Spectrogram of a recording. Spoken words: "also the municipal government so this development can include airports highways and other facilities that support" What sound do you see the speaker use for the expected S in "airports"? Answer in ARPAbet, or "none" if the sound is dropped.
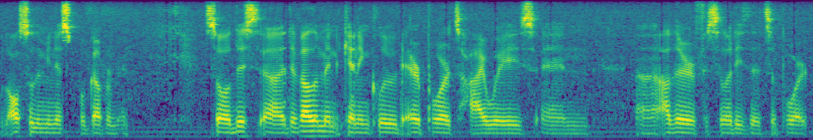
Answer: S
